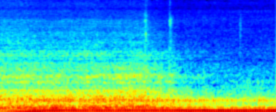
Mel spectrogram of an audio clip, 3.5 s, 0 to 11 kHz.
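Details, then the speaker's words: Hyundai Inokom Atos Prima 1.1 that used to shake in reverse, 2 and L, now fixed: deep steady idle rumble in D with no surging, stumbling or shaking; normal idle in gear. "masih stabil. 2 masih stabil. L pun masih stabil."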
